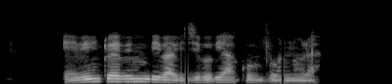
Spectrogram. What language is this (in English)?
Ganda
